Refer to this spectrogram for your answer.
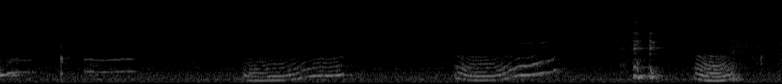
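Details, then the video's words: A frightened pet dog named Tucker, reacting to a touch on his paw, gives soft whimpering whines that sweep upward in pitch, coming in bursts about every two seconds over a faint low growl, with a brief noisy sound in between. "My Dog Makes Strange Noises"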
